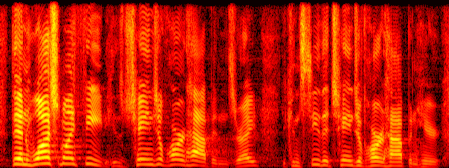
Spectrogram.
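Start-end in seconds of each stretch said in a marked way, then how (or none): 0.1-1.1 eager exclamation. Retold or imitated. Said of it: "Simon Peter exclaimed".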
